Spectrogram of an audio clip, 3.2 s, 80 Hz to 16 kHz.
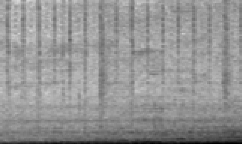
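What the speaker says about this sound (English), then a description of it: "let's see how quickly we can get our new 2024 Volvo XC40 Recharge here up to speed" A 2024 Volvo XC40 Recharge electric car pulls away from a standstill, heard from inside as a steady road and motor hum that swells gradually with a faint rising whine.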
